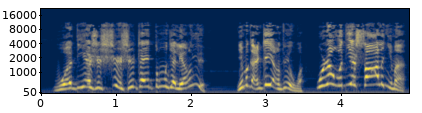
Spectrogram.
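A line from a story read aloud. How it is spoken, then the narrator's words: Loud shout. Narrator (Chinese): 大喊一声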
